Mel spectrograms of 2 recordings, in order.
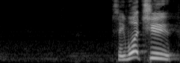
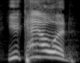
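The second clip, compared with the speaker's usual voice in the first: higher, mock-frustrated call; acted shout, raised pitch; 6 semitones higher than usual. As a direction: holler it like a fed-up boy. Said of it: "Frustrated, he shouted".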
